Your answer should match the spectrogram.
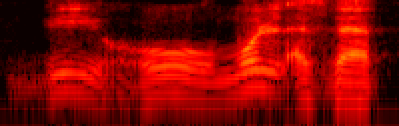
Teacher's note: يضم الهاء على الاصل هم ويضم الميم تبعا لها، والباقي كحفص يكسر الهاء وضم الميم بهم الاسباب.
